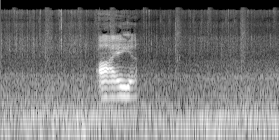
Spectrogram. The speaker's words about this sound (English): Yes, it's like downpouring rain right now, if you can hear that on here.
